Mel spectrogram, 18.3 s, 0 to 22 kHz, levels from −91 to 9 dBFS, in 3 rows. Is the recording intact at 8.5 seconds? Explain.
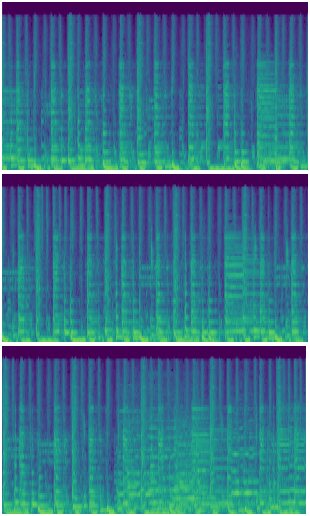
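Yes, at 8.5 seconds the audio plays through cleanly, with no dropout, click, distortion or other fault to be heard at that point.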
